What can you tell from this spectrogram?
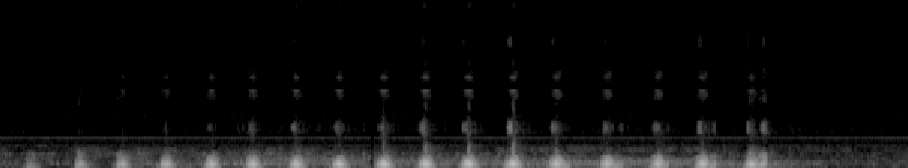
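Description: An animal calling: an even run of about seventeen short notes, three or four a second, each sliding down in pitch, stopping about five seconds in.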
